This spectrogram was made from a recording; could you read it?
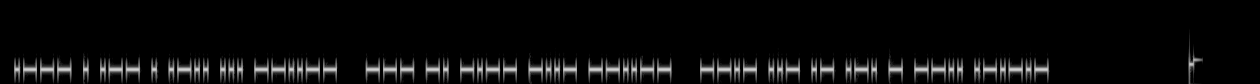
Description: Morse code, heard as a keyed tone, about 28 wpm, 700 Hz. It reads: JEWELS, ONYX, QUARTZ.
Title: Pangram Challenge v2 - 28wpm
